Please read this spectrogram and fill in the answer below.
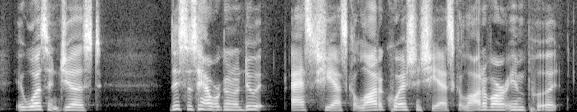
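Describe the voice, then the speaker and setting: A woman with a Tennessee accent speaks at medium pitch in a dry, close sound with no echo. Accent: Southern US (Tennessee). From US South, Tennessee. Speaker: college basketball coach. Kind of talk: interview.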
